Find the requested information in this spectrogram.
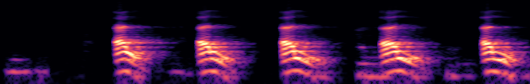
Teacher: Jadi sisi tepi lidah semuanya itu diangkat posisinya lebih mundur, lebih rendah daripada th, dal, dan ta. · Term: huruf lam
